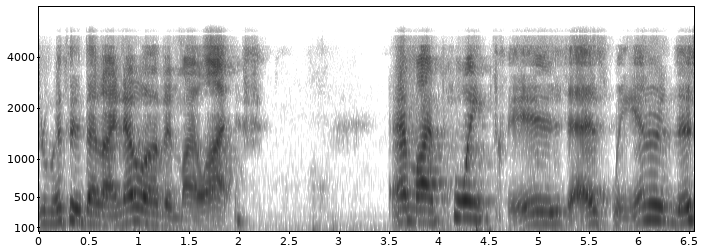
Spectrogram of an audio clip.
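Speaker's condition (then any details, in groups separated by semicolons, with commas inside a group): Cerebral palsy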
